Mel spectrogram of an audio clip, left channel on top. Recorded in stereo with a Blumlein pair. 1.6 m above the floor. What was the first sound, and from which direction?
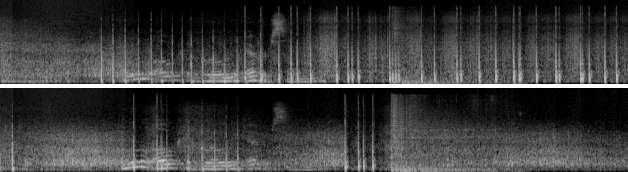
A woman speaking, 55° right.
